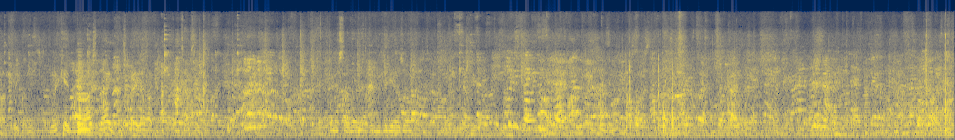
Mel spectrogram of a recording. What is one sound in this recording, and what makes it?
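Men and women chatter nearby in a lively crowd.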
